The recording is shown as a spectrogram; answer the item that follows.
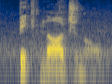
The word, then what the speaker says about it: Pycnogenol: So it's P-Y-C-N-O-G-E-N-O-L, pycnogenol.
